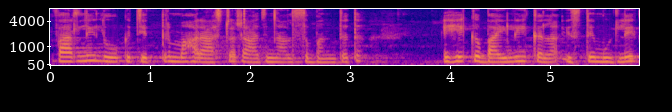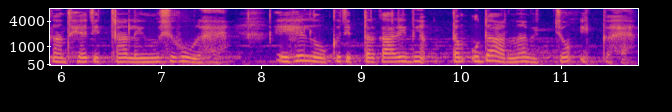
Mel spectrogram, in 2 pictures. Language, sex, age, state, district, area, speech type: Punjabi, female, 18-30, Punjab, Fatehgarh Sahib, rural, spontaneous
